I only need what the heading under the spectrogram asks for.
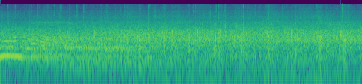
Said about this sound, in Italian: Grazie Spirito Santo, un applauso a Gesù il Signore e alla potenza del suo nome più forte.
